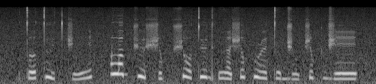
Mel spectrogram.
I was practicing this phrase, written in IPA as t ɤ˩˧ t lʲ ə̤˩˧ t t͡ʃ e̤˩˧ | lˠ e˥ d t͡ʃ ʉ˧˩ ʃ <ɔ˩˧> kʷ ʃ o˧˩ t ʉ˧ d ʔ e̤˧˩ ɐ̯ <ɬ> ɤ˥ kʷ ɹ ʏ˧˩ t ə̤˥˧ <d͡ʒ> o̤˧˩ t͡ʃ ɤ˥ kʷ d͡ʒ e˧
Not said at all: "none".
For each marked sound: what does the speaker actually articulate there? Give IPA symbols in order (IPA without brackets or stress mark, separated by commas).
ə˩˧, ʃ, d͡ʒ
